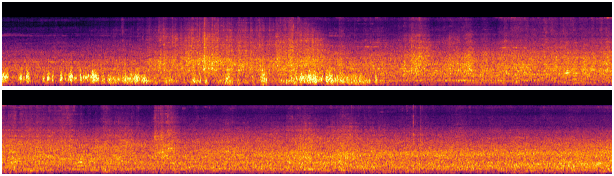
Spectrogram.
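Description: Road traffic rumbles along a city street.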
